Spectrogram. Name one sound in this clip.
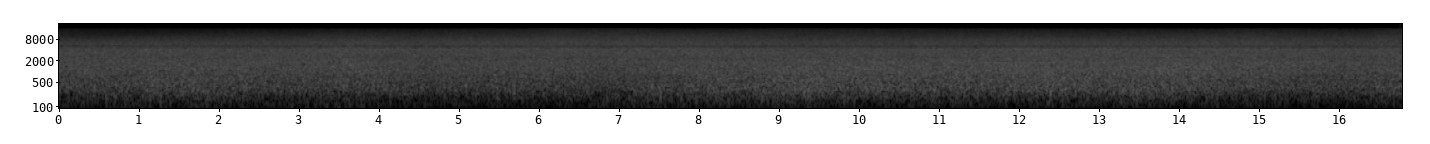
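Ocean waves wash steadily onto a beach.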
